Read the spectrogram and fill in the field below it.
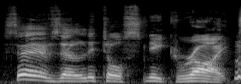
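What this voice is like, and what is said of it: Put-on Oxford English accent. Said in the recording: “in what can only be described as an Oxford accent ... That's Oxford.”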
